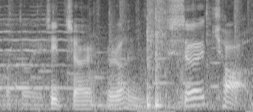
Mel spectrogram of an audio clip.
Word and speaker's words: Zi Char: Tsicha. Zicha? Actually, it's pronounced tsicha. Tse. Ba't ang galing mo? So the R is silent.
